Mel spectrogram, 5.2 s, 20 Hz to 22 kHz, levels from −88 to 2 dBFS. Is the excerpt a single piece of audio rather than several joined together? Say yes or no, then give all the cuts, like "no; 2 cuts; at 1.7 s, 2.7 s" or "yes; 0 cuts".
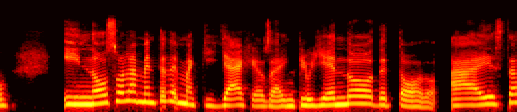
yes; 0 cuts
